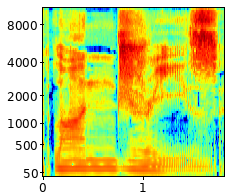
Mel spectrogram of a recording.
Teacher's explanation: 这个 laundry 跟 is 我们会用一个缩写的发音是 laundries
